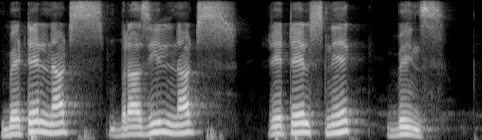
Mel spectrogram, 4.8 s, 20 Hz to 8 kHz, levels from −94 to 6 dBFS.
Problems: none marked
